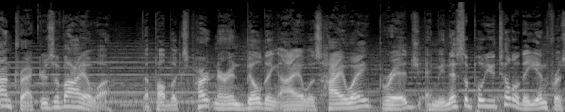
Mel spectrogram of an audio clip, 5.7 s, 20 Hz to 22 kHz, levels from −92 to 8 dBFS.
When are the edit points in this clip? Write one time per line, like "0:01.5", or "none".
none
